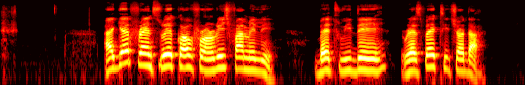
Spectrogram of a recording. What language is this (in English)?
Nigerian Pidgin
